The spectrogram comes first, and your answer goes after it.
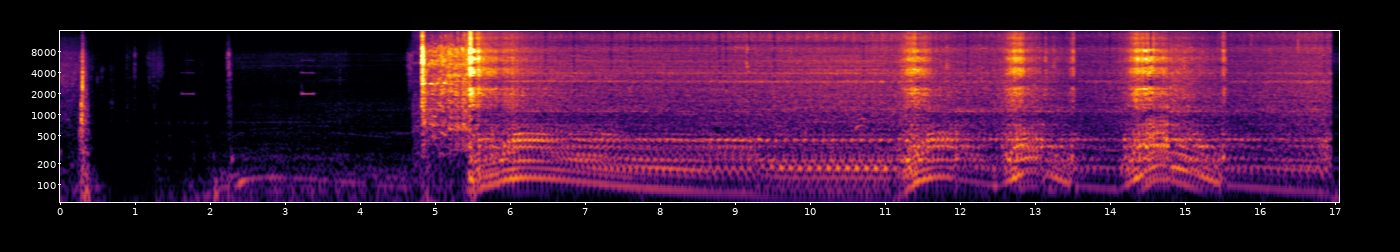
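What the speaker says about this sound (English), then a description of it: "Let's take it out for a short little drive." A 2022 Nissan Titan PRO-4X truck starting up and pulling away, the engine catching after a quiet cabin moment, then a steady low rumble with several rising revs as it accelerates through gears.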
